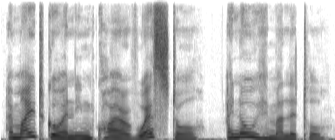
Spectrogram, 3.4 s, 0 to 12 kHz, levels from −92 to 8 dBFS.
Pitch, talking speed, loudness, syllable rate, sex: 235 Hz, 195 wpm, -17 LUFS, 5.5 syllables/s, female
